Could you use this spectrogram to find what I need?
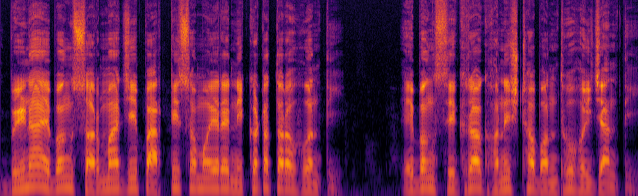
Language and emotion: Odia, neutral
